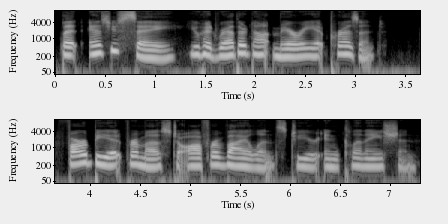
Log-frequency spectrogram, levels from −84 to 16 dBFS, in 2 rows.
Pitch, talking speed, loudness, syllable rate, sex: 205 Hz, 180 wpm, -17 LUFS, 4.6 syllables/s, female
